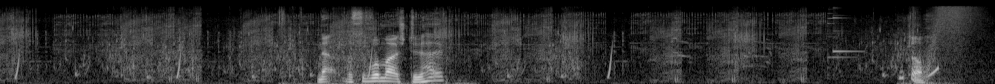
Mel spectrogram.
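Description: A fishing reel whirs and clicks.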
